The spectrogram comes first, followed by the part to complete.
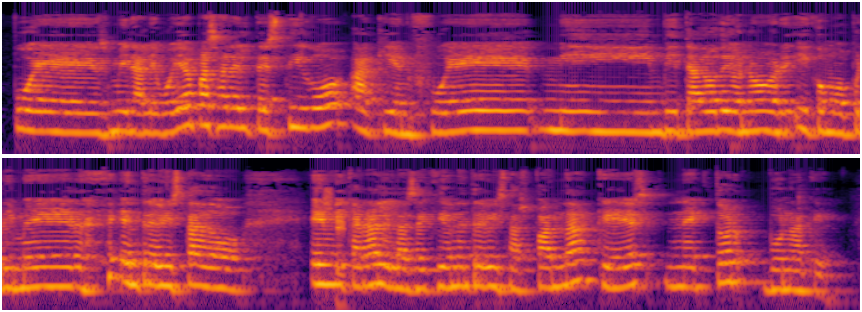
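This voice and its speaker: In a room with audible echo and noticeable background noise, a woman speaks fairly slowly at a fairly high pitch, in a monotone, flat intonation. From Valencia, Spain. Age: 30s. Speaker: real estate investor. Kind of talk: interview.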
